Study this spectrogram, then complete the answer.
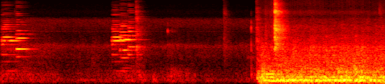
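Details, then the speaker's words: Electrolux front-load clothes dryer after the front was removed and reassembled to cure a loud rumbling, as if shoes were tumbling: two control beeps, then a smooth, even low rumble with no thumping; normal operation. "Ah that's what a dryer is supposed to sound like success well we got the job done we got the outcome we were looking for it doesn't make the same noise that it was making before"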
